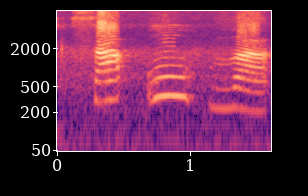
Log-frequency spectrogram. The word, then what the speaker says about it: saúva: Saúva, a mesma coisa. Nós temos um hiato, a sílaba tônica é U, o U é tônico aí, então ele recebe o acento gráfico porque ele não é seguido do dígrafo NH, tá bom?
